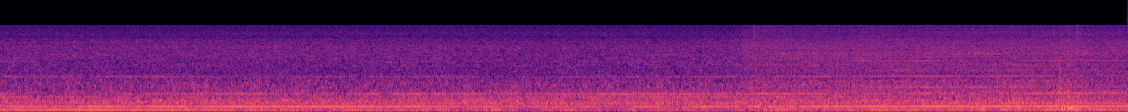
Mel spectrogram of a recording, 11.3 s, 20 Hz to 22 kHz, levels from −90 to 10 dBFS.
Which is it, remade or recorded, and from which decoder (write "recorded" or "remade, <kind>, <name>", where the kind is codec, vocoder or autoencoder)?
recorded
